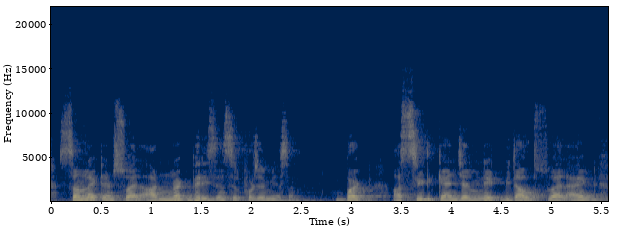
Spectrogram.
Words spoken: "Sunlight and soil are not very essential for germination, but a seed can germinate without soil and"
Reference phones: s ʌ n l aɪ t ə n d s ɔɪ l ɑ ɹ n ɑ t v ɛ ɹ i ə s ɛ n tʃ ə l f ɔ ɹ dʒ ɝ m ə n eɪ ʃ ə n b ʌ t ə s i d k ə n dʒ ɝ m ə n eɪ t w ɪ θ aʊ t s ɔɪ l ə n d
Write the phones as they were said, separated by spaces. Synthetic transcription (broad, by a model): s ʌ n l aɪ t ə n d s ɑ l ɑ ɹ n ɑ t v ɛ ɹ i s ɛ n s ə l p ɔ ɹ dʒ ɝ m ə eɪ s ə n b ʌ t ə s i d k ə n dʒ ɝ m ə n eɪ t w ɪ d aʊ t s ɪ l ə n d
